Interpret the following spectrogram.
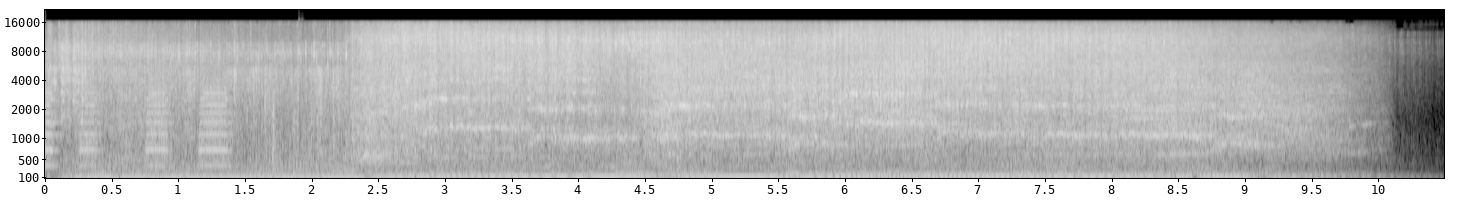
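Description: Car engine sound effect running loud and steady, its low note stepping up in pitch about two and a half seconds in as if shifting under acceleration, with a wavering high squeal over it. A few short beeps come in the first second and a half, and the whole sound fades out near the end.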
